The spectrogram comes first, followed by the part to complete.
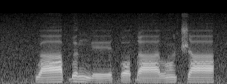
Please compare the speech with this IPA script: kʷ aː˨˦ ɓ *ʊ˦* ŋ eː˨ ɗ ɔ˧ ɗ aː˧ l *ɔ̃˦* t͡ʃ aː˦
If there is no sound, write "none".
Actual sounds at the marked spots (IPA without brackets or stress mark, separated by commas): ə˦, ɔ̃˦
